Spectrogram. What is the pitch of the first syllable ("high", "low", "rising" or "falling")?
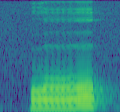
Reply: rising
